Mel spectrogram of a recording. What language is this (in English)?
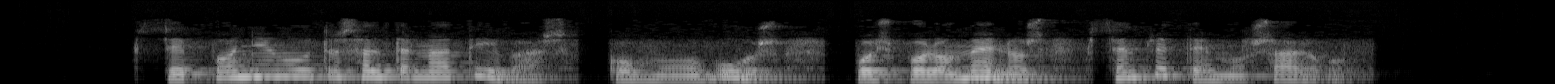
Galician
